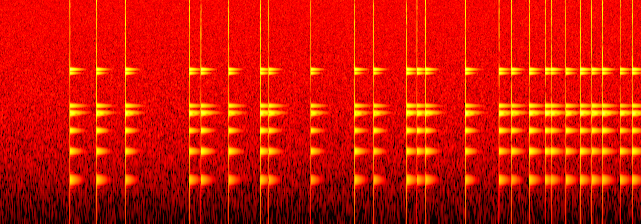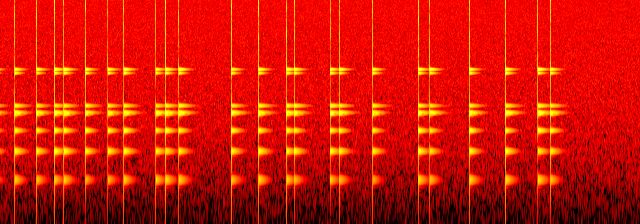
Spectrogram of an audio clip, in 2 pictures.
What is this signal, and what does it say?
Irregular taps on a metal pipe. There is no code.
